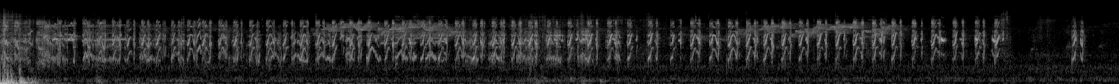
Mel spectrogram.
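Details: Flowerpecker at a nest with chicks in the wild: a dense, rapid series of high, dry chipping notes repeated many times per second for about ten seconds, then fading to a few scattered chips.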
